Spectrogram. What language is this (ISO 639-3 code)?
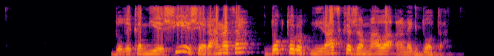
mkd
